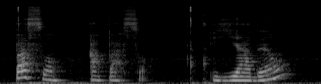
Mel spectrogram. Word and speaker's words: jadę: empezando a aprender idioma polaco, vamos a hacer pronunciación paso a paso. Jadę. Jedziesz. Repite conmigo, siempre está bueno, ¿no es cierto?, pronunciar la pronunciación. Jadę, jedziesz.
